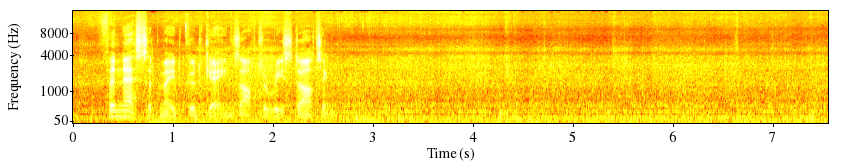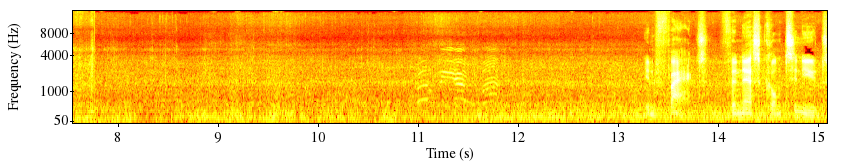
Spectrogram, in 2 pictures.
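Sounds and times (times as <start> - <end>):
water rushing along a hull: 0.0 - 15.0
wind buffeting microphone: 0.0 - 15.0.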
